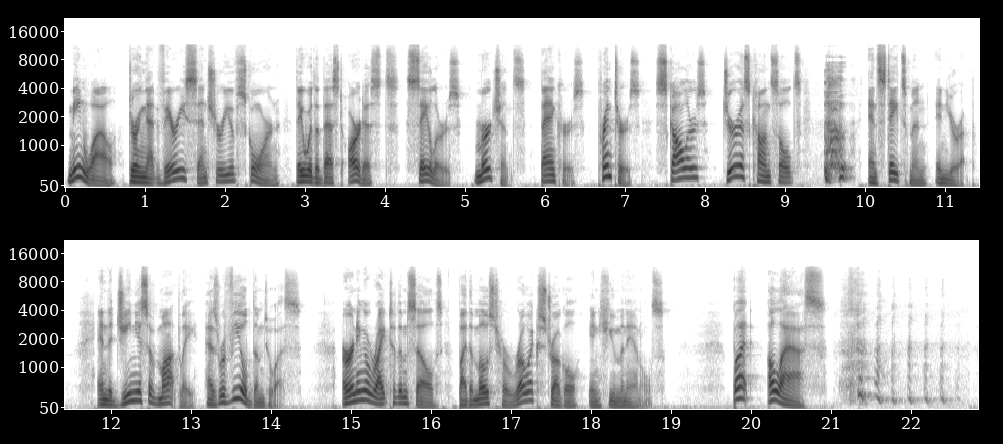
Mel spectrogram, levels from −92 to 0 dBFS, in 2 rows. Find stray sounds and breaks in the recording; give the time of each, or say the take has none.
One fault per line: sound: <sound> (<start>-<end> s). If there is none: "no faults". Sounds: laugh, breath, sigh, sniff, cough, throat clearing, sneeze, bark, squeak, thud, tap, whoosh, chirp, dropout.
sound: cough (9.5-9.9 s)
sound: laugh (21.1-22.6 s)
